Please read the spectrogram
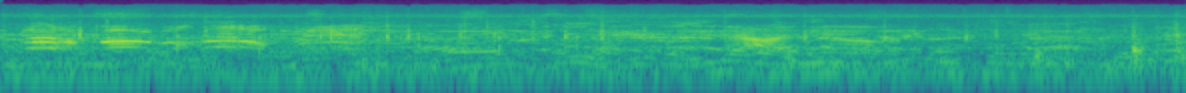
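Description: Indistinct voices of players and spectators calling out during a soccer match, loudest in the first half second, with no clear words.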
